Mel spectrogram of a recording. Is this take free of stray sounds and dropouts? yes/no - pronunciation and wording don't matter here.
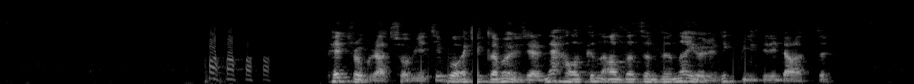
no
